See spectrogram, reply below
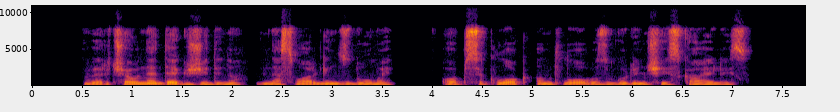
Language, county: Lithuanian, Kaunas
